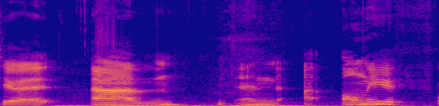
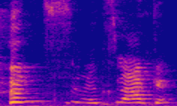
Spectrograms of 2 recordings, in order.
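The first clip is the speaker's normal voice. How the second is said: ordinary delivery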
